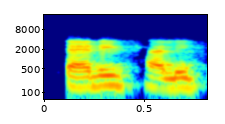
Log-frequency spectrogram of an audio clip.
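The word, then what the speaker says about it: terephthalic: T silent है, टेरिथैलिक acid, TEREPTHALIC।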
